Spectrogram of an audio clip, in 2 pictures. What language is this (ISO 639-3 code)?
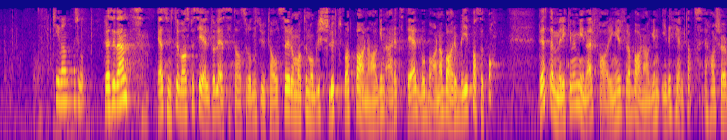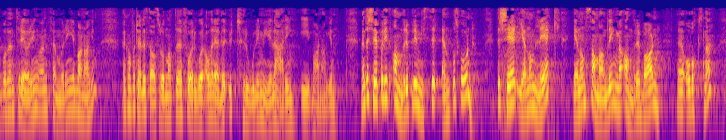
nob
